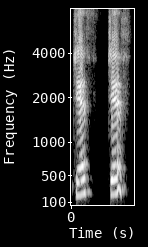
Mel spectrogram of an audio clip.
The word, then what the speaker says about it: GIF: tidying up, as you can see from the GIF on the slides. Wait. GIF, Stephanie.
